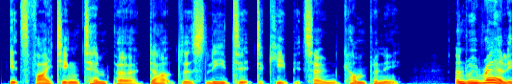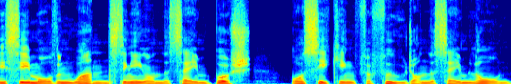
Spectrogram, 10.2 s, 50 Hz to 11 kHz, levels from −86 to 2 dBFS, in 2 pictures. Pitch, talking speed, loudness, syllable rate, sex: 135 Hz, 180 wpm, -18 LUFS, 4.5 syllables/s, female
